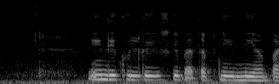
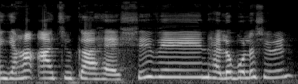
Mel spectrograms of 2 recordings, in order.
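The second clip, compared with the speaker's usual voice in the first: excited announcing; 6 semitones higher, 12 dB louder than usual. Real, not acted. Aunt introducing her nephew to the vlog, loud excited call. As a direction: call out brightly to a little one.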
